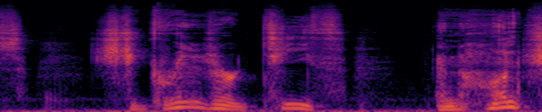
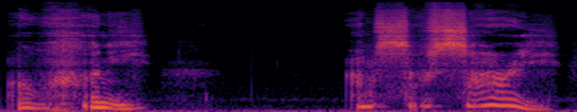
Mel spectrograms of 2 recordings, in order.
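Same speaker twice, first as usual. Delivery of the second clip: high, pleading mother voice; 6 semitones higher, 3 dB quieter than usual. Acted. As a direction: beg her gently, like a mom.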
